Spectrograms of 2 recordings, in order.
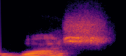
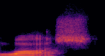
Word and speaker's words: wash: be six in a word wash you said was it's supposed to be wash um breakfast you said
